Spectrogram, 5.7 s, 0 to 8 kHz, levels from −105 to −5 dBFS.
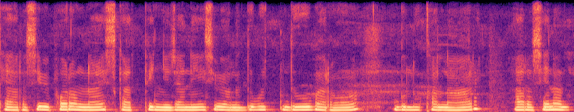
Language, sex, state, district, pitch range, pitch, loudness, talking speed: Chakma, female, Tripura, Unakoti, 185-205 Hz, 195 Hz, -15 LUFS, 175 wpm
